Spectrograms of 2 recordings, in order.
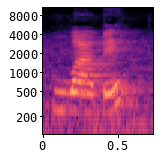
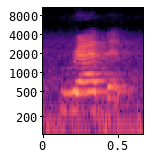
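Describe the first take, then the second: First: Wabbit with a W in place of R; childlike sound swap on wabbit; substituted sound. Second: Said in the usual way. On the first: Shown as a demonstration. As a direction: say wabbit, swapping the R for W. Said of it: "the example of this is wabbit instead". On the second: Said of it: "instead for the word rabbit".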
